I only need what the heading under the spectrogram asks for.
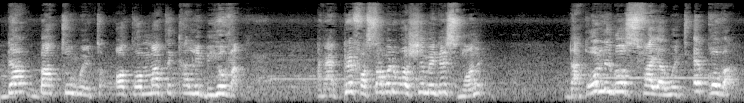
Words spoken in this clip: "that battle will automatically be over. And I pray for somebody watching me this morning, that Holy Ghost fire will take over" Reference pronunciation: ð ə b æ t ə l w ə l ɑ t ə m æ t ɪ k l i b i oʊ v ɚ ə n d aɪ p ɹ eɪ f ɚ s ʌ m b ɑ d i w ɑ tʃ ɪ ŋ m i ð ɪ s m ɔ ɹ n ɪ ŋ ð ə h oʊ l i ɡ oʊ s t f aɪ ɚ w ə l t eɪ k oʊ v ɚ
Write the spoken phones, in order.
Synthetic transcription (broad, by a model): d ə b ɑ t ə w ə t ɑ t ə m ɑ t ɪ k l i b i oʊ v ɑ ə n aɪ p ɹ eɪ f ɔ s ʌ m b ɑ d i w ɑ ʃ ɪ m i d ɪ s m ɔ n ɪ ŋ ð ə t oʊ l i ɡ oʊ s f aɪ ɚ w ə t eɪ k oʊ v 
